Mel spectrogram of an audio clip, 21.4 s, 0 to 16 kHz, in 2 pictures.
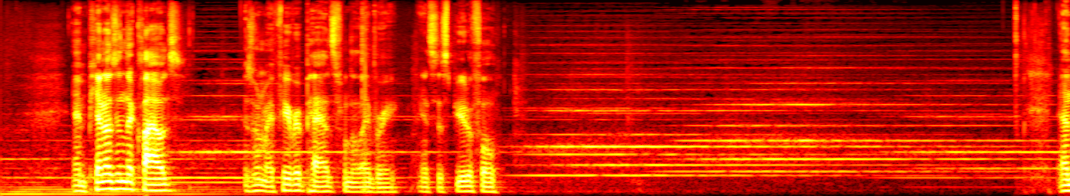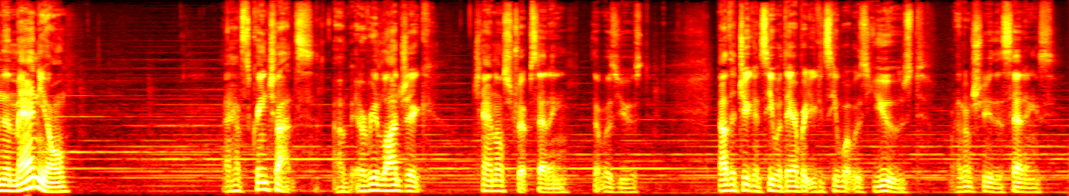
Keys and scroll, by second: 3.4 0.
